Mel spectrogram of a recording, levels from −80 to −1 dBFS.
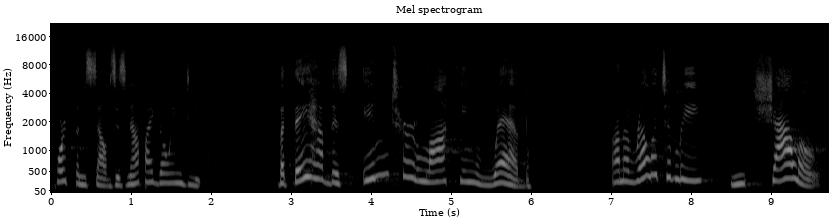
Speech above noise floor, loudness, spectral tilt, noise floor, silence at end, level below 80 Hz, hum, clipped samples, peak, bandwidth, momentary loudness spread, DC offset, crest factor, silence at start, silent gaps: over 42 dB; -48 LUFS; -3.5 dB/octave; under -90 dBFS; 0.1 s; under -90 dBFS; none; under 0.1%; -30 dBFS; 15 kHz; 10 LU; under 0.1%; 20 dB; 0.05 s; none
